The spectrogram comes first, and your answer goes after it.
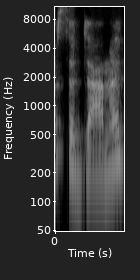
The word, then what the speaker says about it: Sadhana: Sadhana. And I'm sorry, did I pronounce?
